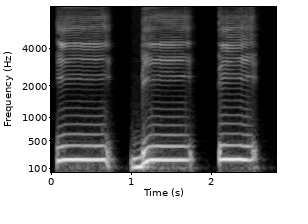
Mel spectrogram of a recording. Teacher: Sedangkan huruf ya ya mad sekalipun lidah tengah lidahnya harus naik supaya sempurna kasrahnya. Walaupun enggak membentuk konsonan.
